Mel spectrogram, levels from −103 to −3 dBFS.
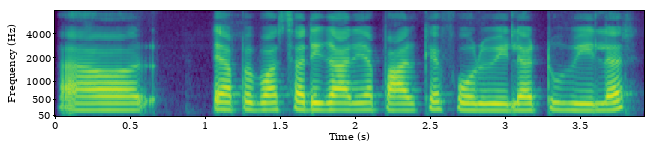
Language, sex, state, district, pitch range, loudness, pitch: Hindi, female, Chandigarh, Chandigarh, 190-210 Hz, -16 LUFS, 200 Hz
